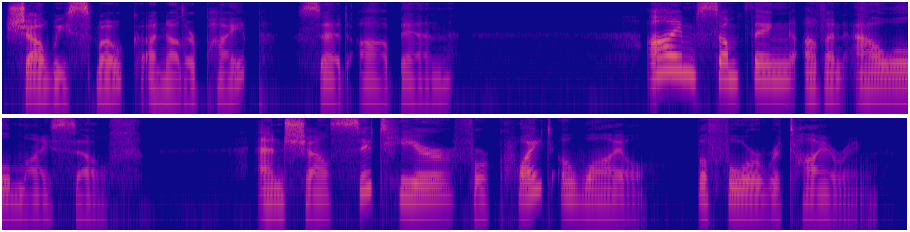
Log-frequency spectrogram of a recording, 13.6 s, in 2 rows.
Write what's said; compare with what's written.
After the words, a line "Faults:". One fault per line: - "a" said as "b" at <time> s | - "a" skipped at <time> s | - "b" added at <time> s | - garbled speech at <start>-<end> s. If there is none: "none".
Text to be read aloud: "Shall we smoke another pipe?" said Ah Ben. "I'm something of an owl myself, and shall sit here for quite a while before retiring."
"Shall we smoke another pipe?" said Ah Ben. "I'm something of an owl myself, and shall sit here for quite a while before retiring."
Faults:
none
